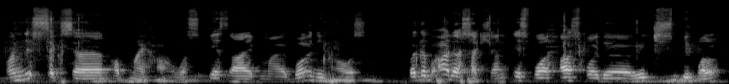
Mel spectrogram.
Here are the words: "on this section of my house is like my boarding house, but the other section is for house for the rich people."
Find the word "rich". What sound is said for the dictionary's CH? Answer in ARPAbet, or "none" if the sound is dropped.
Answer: CH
